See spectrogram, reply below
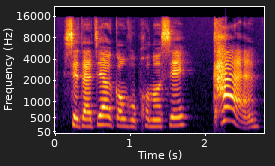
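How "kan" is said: "kan" with air bursting out on the K; aspirated K. Shown as a demonstration. Teacher explaining the expiration sound, aspirated K in "kan". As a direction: puff breath out as "kan" begins. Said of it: "vous sentirez l'air sortir".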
